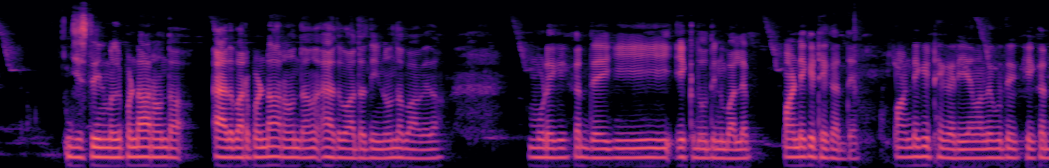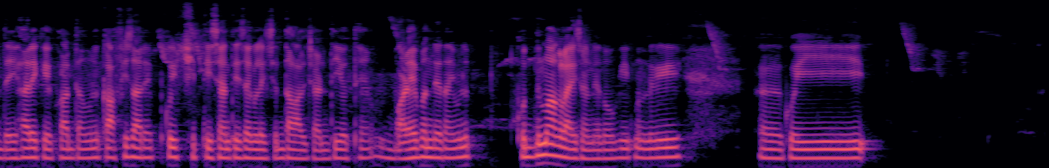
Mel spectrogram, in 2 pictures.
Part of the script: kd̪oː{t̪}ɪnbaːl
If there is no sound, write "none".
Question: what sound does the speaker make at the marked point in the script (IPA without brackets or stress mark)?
d̪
